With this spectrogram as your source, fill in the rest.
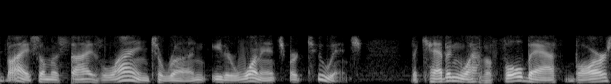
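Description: At 0.61 to 0.94 s and again at 4.73 to 4.83 s, VoIP packet loss concealed by the speech codec: roughly 100 ms, then 60 ms, of lost audio is filled by extrapolation, giving a buzzy tone or coloured noise that fades. Spectrograms show frozen, smeared harmonics dimming; waveforms, a decaying periodic stretch.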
